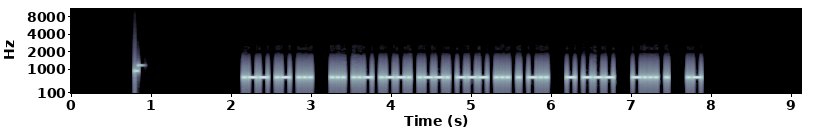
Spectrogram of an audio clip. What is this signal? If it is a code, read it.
Morse code, heard as a keyed tone, about 34 wpm, 700 Hz. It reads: WAS SUPPOSED TO BE A
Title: Sets of 5 Words Encore 35wpm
